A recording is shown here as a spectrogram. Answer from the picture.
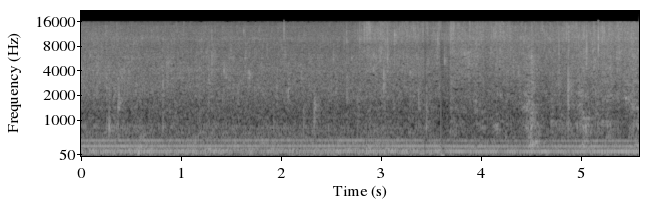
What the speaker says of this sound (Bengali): কেটে রাখা পেঁয়াজগুলো দিয়ে দিলাম,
